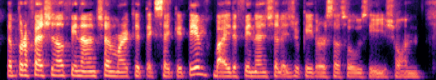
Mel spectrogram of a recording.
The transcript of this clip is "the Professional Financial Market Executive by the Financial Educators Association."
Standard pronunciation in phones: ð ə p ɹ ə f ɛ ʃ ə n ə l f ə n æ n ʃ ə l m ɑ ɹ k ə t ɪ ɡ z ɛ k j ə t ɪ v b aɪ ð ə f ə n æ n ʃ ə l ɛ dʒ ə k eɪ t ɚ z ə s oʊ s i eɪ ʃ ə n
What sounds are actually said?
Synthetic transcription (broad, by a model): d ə p ɹ ə f ɛ ʃ ə n ə l f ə n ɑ n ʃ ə l m ɑ ɹ k ə t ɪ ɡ s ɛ k j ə t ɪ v b aɪ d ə f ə n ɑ n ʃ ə l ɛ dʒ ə k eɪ t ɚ s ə s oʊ s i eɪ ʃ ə n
